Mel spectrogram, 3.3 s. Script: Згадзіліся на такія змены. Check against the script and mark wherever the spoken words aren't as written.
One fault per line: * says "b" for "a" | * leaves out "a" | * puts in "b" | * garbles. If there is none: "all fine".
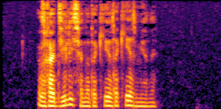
* puts in "такія"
